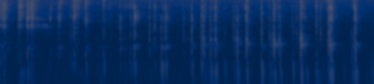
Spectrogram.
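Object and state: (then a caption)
Studded suede boot. Long nails tap quickly on a black studded faux suede boot held up in the air, striking both the suede and the studs. The result is an irregular run of short, dry taps with soft low thumps and a few brighter clicks, each dying away almost at once.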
